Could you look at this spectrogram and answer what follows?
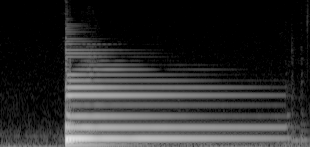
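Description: A single open B note rings on the second string of a guitar, one clean pluck that sustains and slowly fades for about two seconds, heard alone.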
